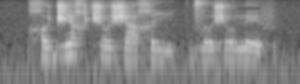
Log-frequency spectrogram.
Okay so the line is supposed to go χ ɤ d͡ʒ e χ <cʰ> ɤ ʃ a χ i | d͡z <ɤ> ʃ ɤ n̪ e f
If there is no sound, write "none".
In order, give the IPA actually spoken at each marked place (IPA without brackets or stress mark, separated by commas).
t͡ʃ, ɤ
